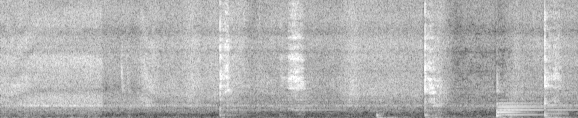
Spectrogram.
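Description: Eel stir-fried in a hot pan for a northern Thai Phayao-style eel curry, with a steady close sizzle and hiss broken by several louder scraping stirs, no talking.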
